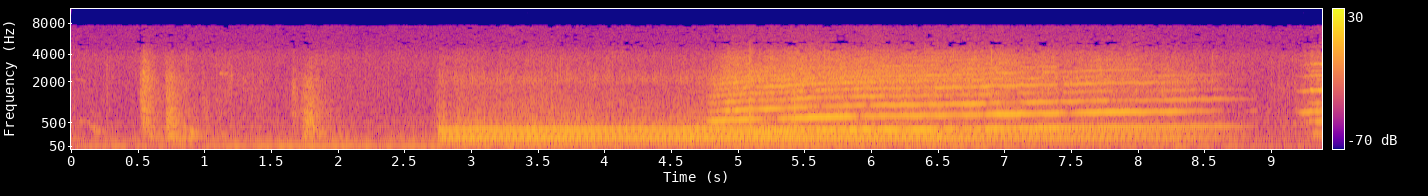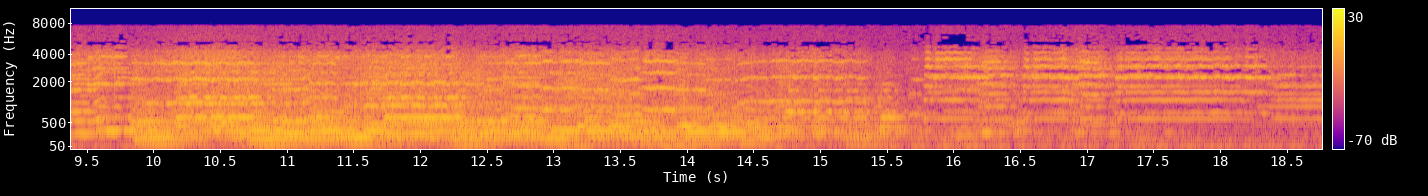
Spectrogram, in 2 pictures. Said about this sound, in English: Will you pull the siren open all the way?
